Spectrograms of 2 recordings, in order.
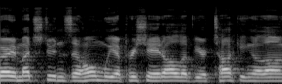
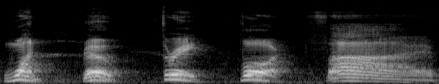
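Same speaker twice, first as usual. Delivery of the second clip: loud playful chomping count; lightly voiced crocodile counting chomps; 3 semitones lower, 4 dB louder, much slower than usual. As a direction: snap out each number like a hungry crocodile. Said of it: "[name], give us five num-nums".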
